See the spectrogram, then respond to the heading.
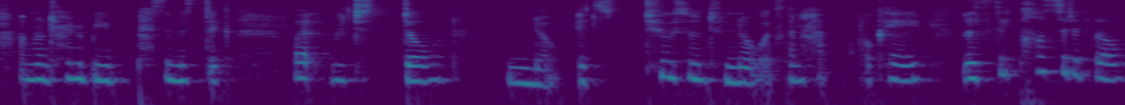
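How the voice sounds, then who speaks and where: Somewhat breathy and dark, mellow in tone, a woman with a fairly high pitch speaks at a moderate pace with fairly even intonation. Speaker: vlogger. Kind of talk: casual monologue.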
